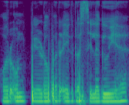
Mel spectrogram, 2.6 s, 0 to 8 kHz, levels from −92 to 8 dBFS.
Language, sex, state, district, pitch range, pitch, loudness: Hindi, male, Uttar Pradesh, Saharanpur, 105-115 Hz, 110 Hz, -19 LUFS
